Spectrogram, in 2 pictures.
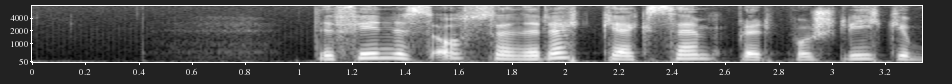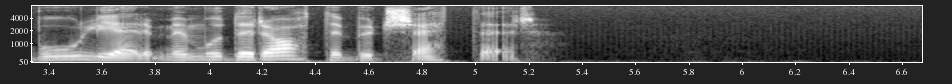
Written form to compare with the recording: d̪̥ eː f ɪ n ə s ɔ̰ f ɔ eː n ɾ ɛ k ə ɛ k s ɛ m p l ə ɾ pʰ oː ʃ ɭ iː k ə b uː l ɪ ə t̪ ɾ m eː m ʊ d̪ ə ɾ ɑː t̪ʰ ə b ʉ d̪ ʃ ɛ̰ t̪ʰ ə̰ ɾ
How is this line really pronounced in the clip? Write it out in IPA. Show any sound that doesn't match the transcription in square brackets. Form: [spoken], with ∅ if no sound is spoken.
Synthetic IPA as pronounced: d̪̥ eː f ɪ n ə s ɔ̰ [s] ɔ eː n ɾ ɛ k ə ɛ k s ɛ m p l ə ɾ pʰ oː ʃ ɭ iː k ə b uː l ɪ ə [∅] ɾ m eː m ʊ d̪ ə ɾ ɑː [t̪] ə b ʉ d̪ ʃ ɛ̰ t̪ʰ ə̰ ɾ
